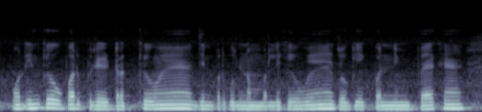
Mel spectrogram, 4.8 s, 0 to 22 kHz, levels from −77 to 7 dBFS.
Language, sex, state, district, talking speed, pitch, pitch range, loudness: Hindi, male, Uttar Pradesh, Shamli, 260 wpm, 125 Hz, 120-140 Hz, -13 LUFS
